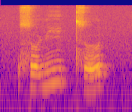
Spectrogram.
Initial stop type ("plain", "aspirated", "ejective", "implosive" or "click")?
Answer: plain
